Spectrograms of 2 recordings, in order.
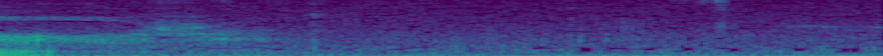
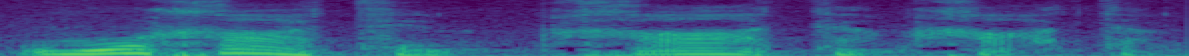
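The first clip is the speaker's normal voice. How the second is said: خاتم repeated softer each time, last one whispered; fading repetition; 8 dB quieter, slower than usual. Retold or imitated. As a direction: let خاتم die away to a whisper. Mocking word, fading.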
